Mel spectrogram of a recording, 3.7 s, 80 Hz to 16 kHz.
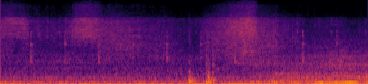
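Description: A 2025 Jeep Wrangler Rubicon Xtreme Recon on big tires pulling away from a stop: a loud, deep engine roar builds under cabin rumble, with brief creaks and clunks partway through.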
